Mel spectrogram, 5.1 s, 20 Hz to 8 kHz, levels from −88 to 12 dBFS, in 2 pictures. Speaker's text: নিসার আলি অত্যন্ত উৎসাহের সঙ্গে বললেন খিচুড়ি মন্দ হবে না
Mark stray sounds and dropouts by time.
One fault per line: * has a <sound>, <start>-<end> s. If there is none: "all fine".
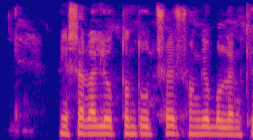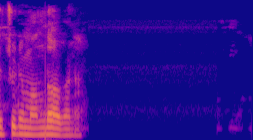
all fine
